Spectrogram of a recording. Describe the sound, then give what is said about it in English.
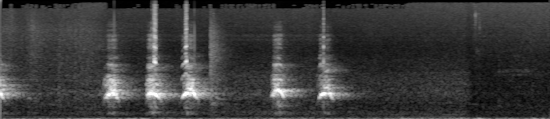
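A recorded dog barks about five times in two quick bursts, sharp and mid-loud, over a low steady background hum, with no talking. “a recording of barking intermittently fills the air.”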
